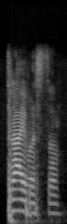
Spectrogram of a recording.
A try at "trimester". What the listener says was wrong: Right, not tree, but try. Trimester.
